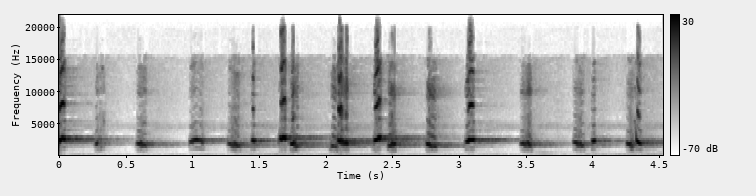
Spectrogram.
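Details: Sooty-headed bulbul singing a long rapid song meant to lure a quiet bulbul into replying. Short liquid whistles dip and rise in a chattering run, with brief pauses between bursts.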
